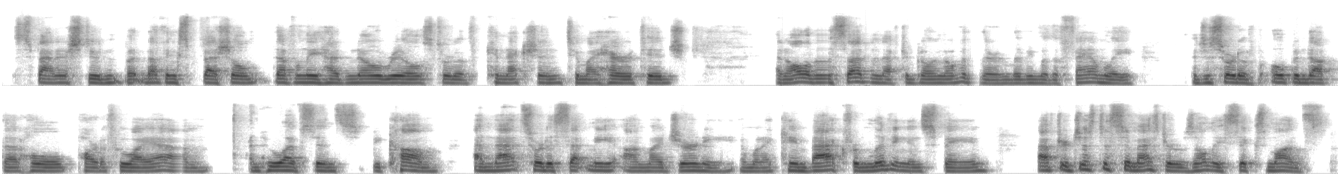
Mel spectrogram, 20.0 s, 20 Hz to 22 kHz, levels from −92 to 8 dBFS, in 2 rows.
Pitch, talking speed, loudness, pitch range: 135 Hz, 220 wpm, -27 LUFS, 130-140 Hz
